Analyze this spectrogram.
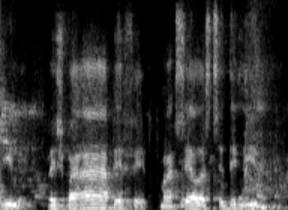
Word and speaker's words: Cedenilla: É, a Cedenilha, porque é espanhol. Sedenilha.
